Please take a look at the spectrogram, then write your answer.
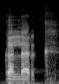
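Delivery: क्लर्क as "ka-lark", with the r sounded; everyday Hindi-style "kalark" for क्लर्क; common mispronunciation. Shown as a demonstration. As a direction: sound the r before the final k in क्लर्क. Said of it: "हम बोलते हैं".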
